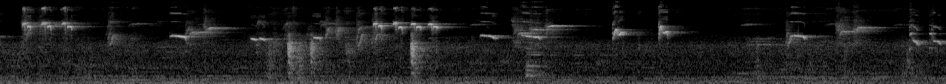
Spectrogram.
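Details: Kolibri ninja sunbird singing vigorously, a contest bird: short high chattering phrases and sharp whistled chips in irregular bursts, separated by brief pauses and some clicking sounds.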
